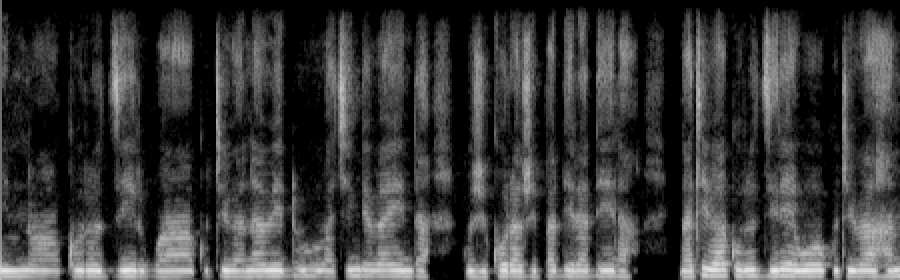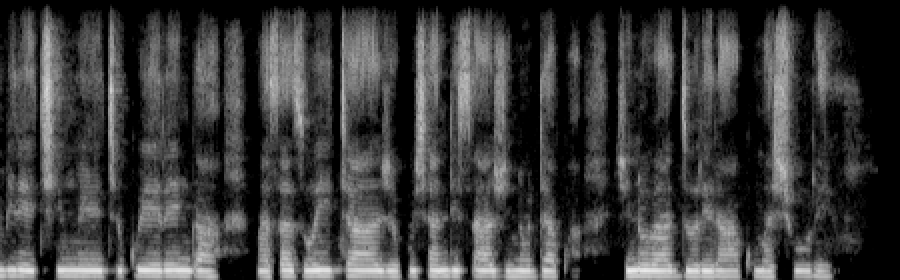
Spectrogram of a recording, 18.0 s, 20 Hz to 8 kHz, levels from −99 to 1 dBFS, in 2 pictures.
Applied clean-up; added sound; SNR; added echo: none; none; none; none.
